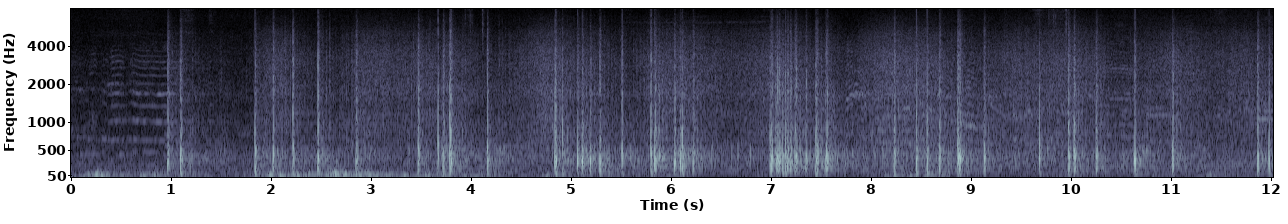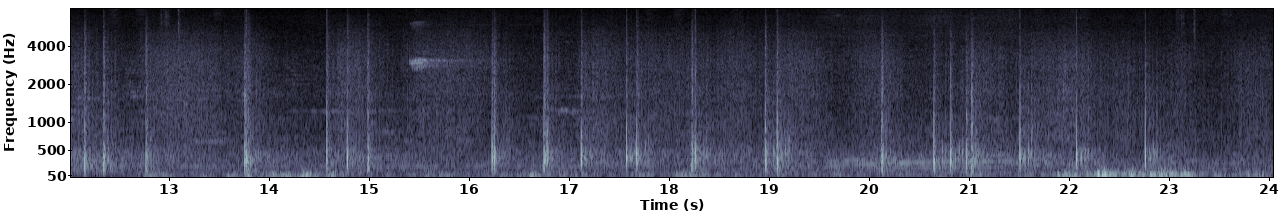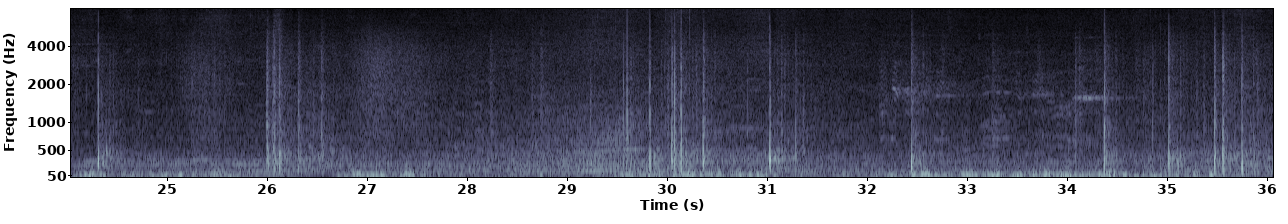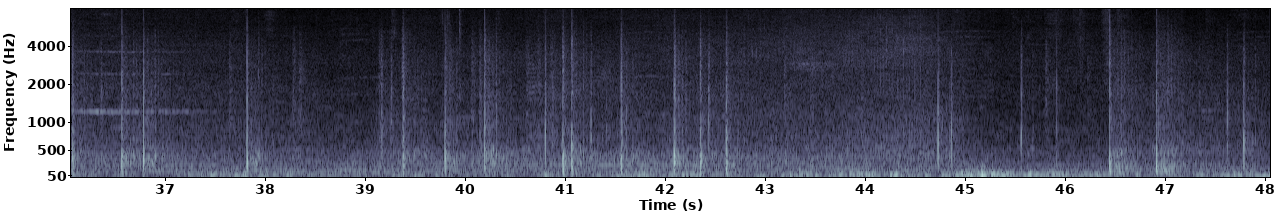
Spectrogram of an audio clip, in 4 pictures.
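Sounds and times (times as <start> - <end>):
fireworks bangs with echo: 0.2 - 48.0
wind rumble on microphone: 1.4 - 5.7, 19.5 - 48.0.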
